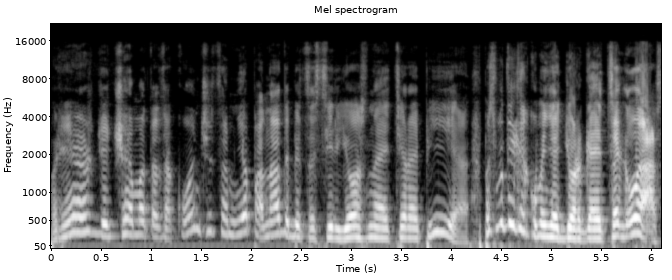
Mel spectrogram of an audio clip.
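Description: This man talks at a moderate pace with lively intonation and hardly any pauses. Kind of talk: character voice performance of film lines. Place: home room. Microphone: studio mic.

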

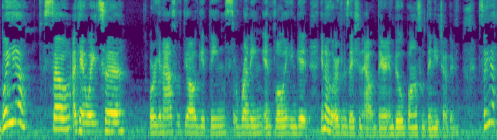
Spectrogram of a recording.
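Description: Light background noise sits behind a woman with a Southern US accent and fairly low pitch. She speaks at a moderate pace with lively intonation. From US South, south Georgia. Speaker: student. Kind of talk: campaign speech; campaign message, casual vlog chat. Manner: casual, with frequent filler words. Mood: warm, hopeful, upbeat. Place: home room. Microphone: phone near.

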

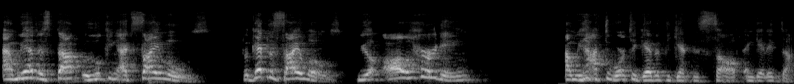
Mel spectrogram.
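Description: A woman speaks fairly high in pitch, somewhat breathy, over a quiet background. Her pitch swings very widely, and her loudness rises and falls sharply. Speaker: corrections mental health professional; panelist. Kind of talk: panel discussion. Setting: video call. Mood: earnest, impassioned appeal. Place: home room. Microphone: video call.

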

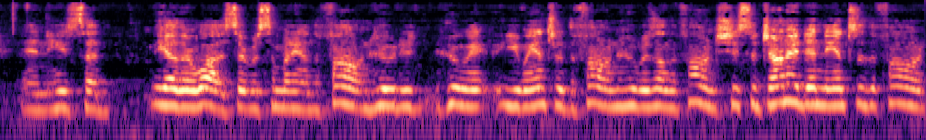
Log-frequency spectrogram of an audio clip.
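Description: Music plays behind a woman who talks at a fairly quick pace in an animated tone with an American accent. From US Midwest. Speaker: shop worker telling ghost stories. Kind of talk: ghost story telling, told in a conversational first-person way. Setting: on-site interview in a gallery, with others listening. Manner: animated, vivid, suspenseful, with laughs and asides. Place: shop. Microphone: camera far.

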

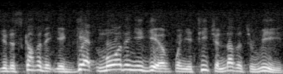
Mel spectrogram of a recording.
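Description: Speaking at a very fast pace, a man uses a dark, mellow tone with very wide pitch swings. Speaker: college basketball head coach. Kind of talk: pregame locker-room pep talk. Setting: locker room. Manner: firm, emphatic coaching instructions.

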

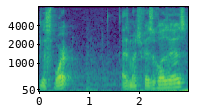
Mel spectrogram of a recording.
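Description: Light noise runs behind a man who speaks at a moderate pace with ordinary pitch variation. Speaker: fitness vlogger. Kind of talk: casual vlog chat. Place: kitchen. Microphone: phone near.

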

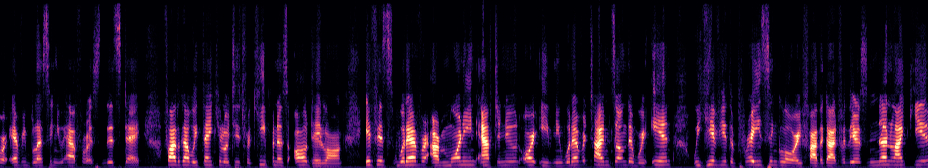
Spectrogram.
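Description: A woman's bright, sharp voice at a fairly quick pace, with fairly even intonation, over a quiet background in a dry sound with no echo. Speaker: evangelist. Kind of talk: prayer and sermon. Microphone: headset.

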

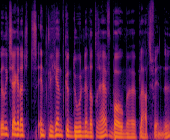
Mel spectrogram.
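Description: Against a quiet background, a man speaks in a fairly low pitch with a dark, mellow tone and lively intonation, the sound dry with no echo. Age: 40s. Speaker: entrepreneur and investment coach; investment coach. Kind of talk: casual interview. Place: studio. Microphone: studio mic.

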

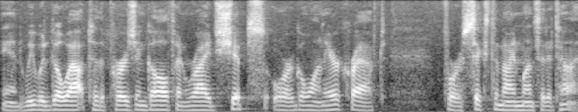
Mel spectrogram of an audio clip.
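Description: A man talks at a moderate pace in a monotone, flat intonation. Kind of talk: interview answer. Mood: warm, proud reminiscence. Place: studio. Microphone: lapel.

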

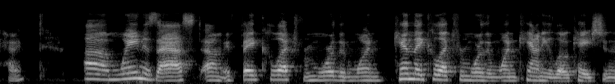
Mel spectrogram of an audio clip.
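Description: In a normal speaking voice, a woman talks at a fairly quick pace with ordinary pitch variation. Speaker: extension show co-host. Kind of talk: live webinar hosting. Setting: video call. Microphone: webcam.

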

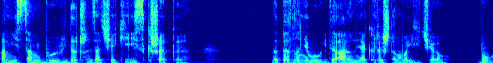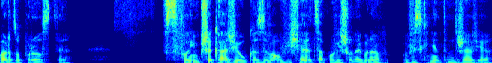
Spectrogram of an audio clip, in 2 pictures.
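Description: A man's fairly low, flat monotone in a very clean recording with a silent background. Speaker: creepypasta narrator. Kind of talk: scripted horror story narration, first-person creepypasta reading. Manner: hushed, slow, ominous storytelling tone with suspenseful pauses.

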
